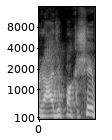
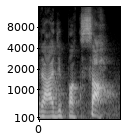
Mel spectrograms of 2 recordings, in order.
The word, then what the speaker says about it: Rajapaksa: पाली के करीब है, और जिसे हम राजपक्षे बोलते हैं उसका सही उच्चारण है राजपक्सा।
